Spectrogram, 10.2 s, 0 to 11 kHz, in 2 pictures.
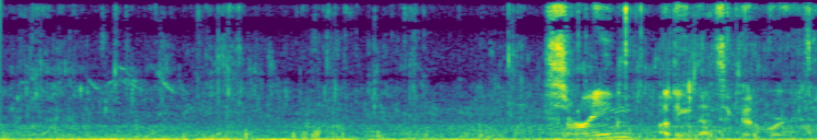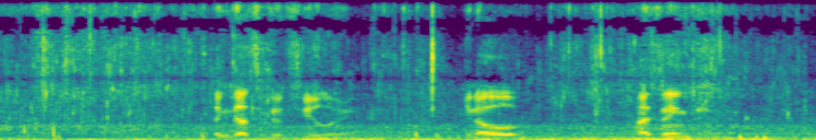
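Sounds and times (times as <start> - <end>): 
steady low rumble: 0.0 - 10.2
water sloshing and lapping by a boat at an island in Japan: 0.0 - 10.2
speech: 3.5 - 5.8, 6.4 - 10.2.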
